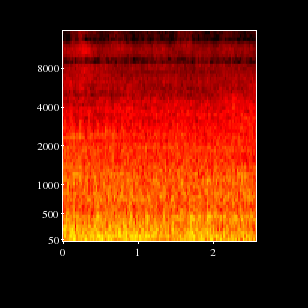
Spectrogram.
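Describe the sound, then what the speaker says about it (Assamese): A train passing close by, a loud steady rumble and roar of rolling wagons with faint rhythmic clatter, continuous throughout. "এৰোপ্লেন নহয় ট্ৰেইন"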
